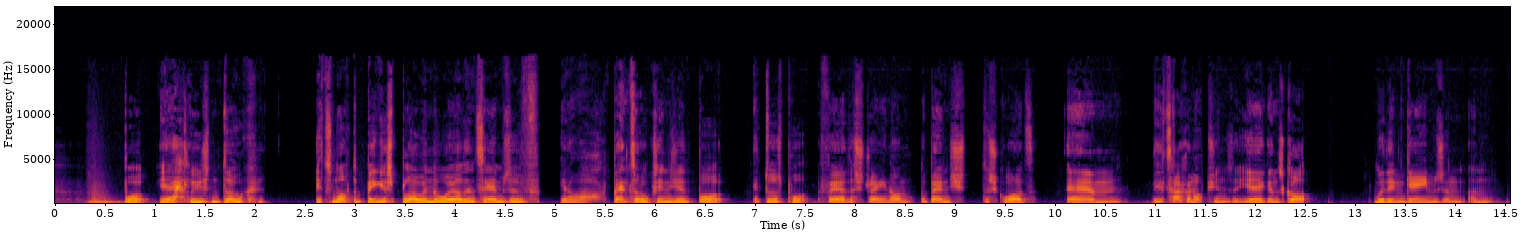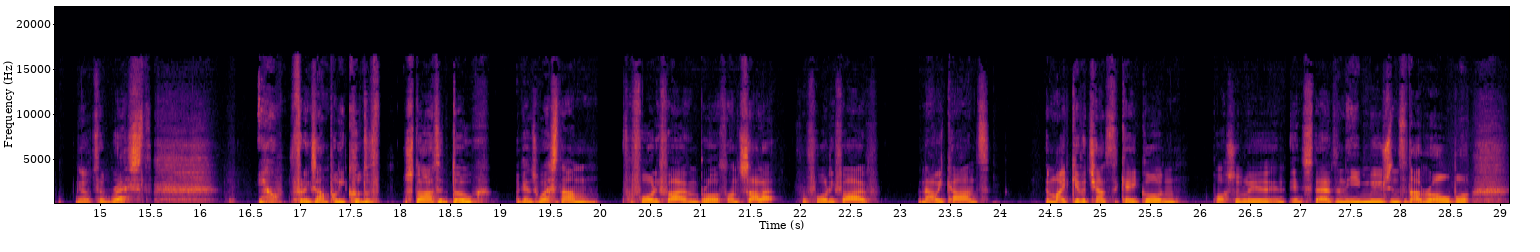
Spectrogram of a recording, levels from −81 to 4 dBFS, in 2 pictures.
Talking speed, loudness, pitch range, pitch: 180 wpm, -24 LUFS, 95-105 Hz, 100 Hz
